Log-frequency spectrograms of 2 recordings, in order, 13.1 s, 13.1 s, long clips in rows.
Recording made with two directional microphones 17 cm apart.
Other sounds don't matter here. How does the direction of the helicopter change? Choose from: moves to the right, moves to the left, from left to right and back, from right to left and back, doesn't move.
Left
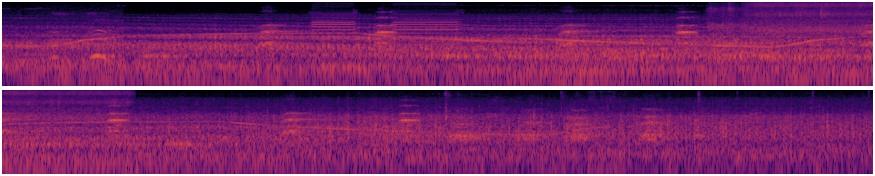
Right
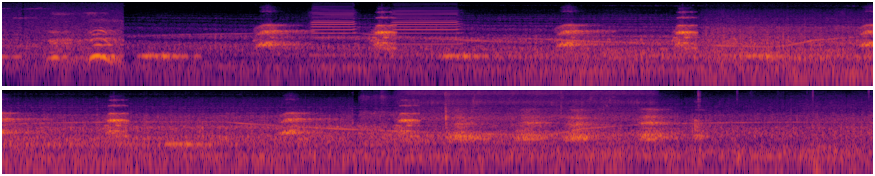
moves to the right.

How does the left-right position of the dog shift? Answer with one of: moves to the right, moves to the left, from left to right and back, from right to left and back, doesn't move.
doesn't move.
